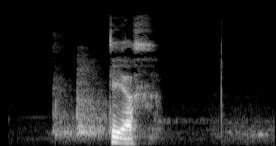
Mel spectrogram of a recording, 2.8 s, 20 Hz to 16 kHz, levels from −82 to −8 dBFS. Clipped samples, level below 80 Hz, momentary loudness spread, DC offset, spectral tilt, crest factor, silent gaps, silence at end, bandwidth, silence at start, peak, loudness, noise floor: under 0.1%; -66 dBFS; 20 LU; under 0.1%; -6 dB/octave; 22 dB; none; 0.15 s; 11 kHz; 0.5 s; -4 dBFS; -20 LUFS; -61 dBFS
